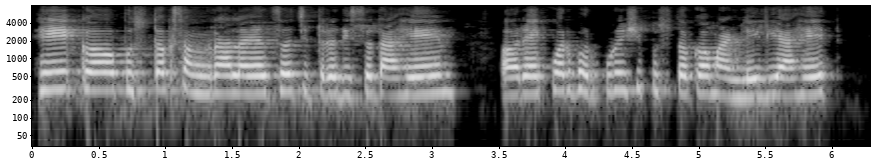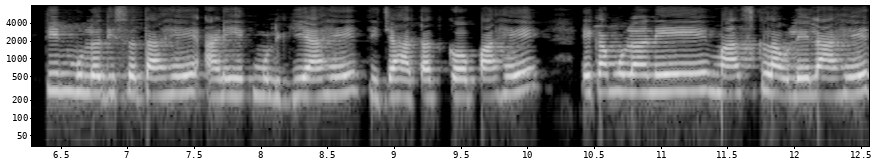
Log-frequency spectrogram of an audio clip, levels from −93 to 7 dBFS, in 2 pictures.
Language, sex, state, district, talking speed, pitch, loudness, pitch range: Marathi, female, Goa, North and South Goa, 145 wpm, 260 Hz, -13 LUFS, 240-280 Hz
